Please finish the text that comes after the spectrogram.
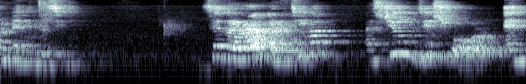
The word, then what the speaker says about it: Caesarea: century in Palestine, we have to go to Caesarea. Did I pronounce it well? More or less, Caesarea?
